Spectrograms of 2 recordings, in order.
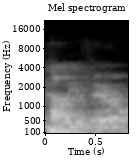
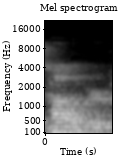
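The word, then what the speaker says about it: Taliaferro: to uh major caliber it looks like Talia Farrow but it's caliber pronounced and he was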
